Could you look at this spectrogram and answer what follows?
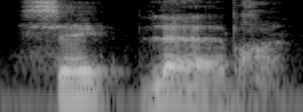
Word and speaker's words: célèbre: Look at how the accent on the E changes. That's just a pronunciation thing. Célébrer, célèbre.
